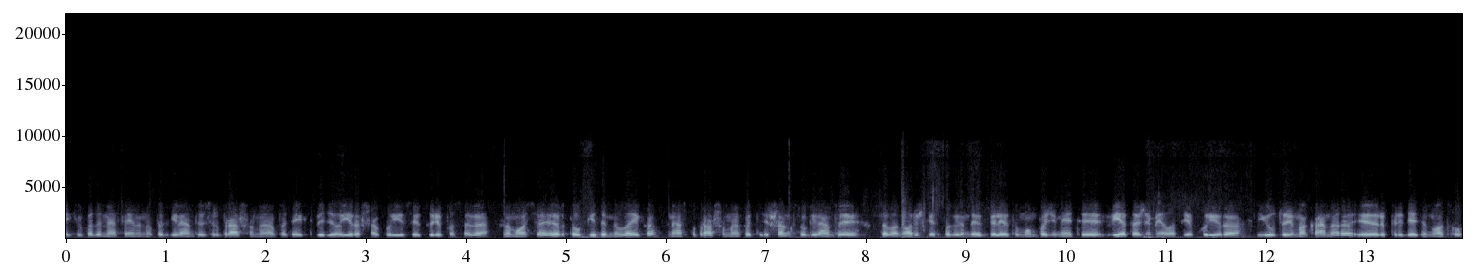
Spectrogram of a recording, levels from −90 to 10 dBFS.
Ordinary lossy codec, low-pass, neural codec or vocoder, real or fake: Opus, 16 kbps; 9.9 kHz; none; real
